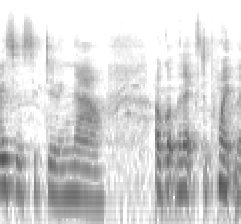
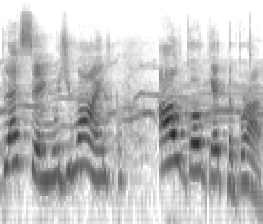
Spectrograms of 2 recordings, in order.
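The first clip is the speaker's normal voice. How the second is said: loud, raised call across the room; 4 semitones higher, 10 dB louder than usual. Acted. Receptionist calling a colleague to fetch a brush, loud call. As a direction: project it to a colleague far off.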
